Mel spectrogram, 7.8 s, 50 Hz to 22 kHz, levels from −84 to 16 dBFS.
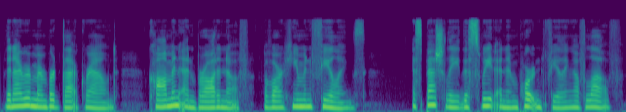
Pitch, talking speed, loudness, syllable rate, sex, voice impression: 190 Hz, 160 wpm, -15 LUFS, 5.2 syllables/s, female, feminine, adult-like, slightly cute, slightly sincere, calm, slightly sweet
